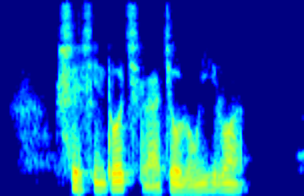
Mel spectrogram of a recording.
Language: Chinese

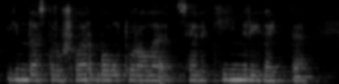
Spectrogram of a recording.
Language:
Kazakh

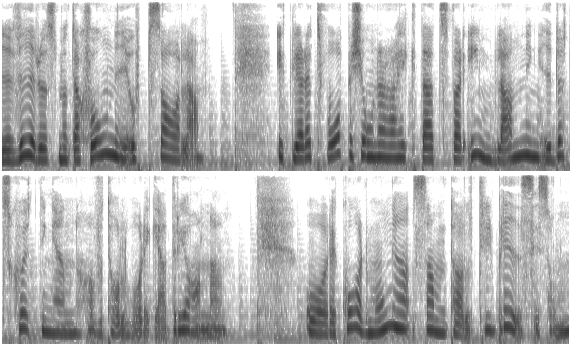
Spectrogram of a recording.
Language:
Swedish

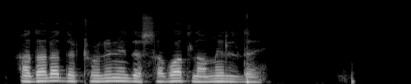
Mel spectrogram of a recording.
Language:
Pashto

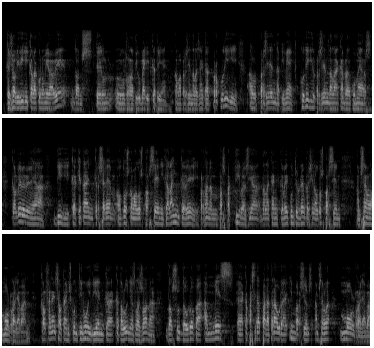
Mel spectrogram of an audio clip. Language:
Catalan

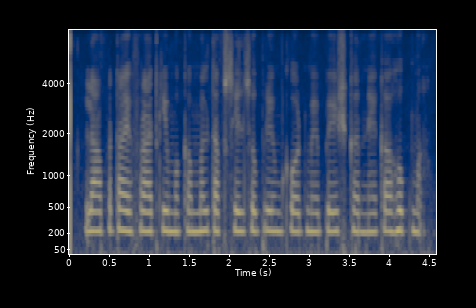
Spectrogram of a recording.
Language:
Urdu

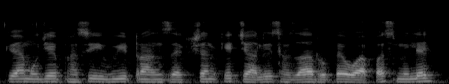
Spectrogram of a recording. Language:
Urdu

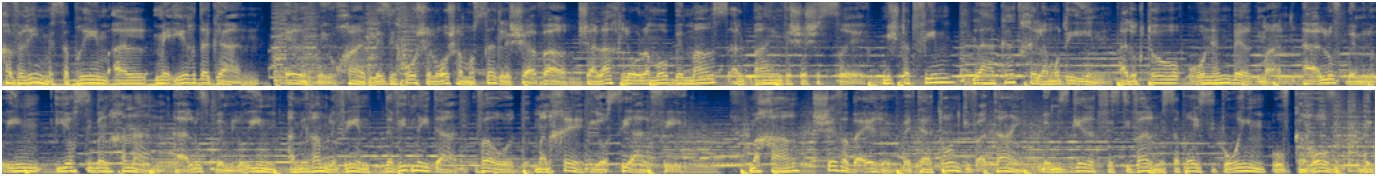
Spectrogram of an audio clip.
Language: Hebrew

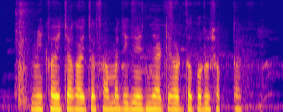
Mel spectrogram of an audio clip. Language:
Marathi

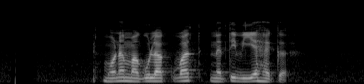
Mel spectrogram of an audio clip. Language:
Sinhala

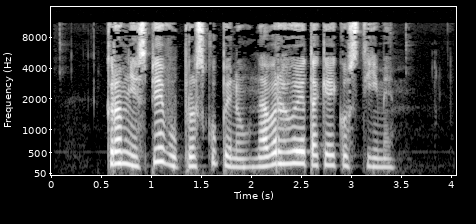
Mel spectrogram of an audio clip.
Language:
Czech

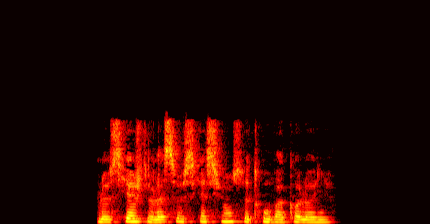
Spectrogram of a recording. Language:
French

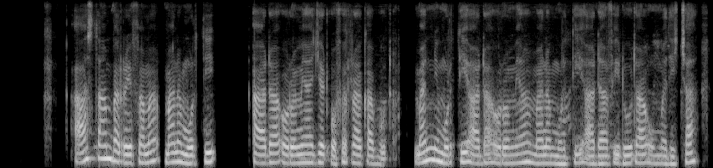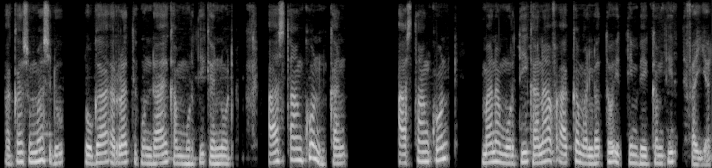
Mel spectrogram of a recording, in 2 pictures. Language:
Oromo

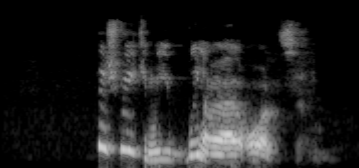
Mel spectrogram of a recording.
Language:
Kabyle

